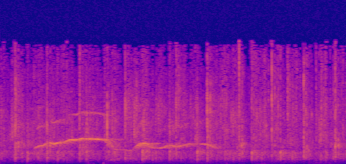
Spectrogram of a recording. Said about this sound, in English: Come on, give him a hand clap of praise, church.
